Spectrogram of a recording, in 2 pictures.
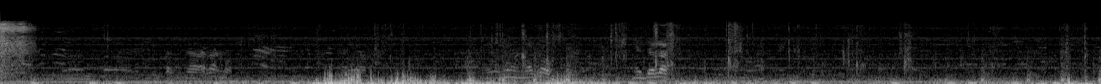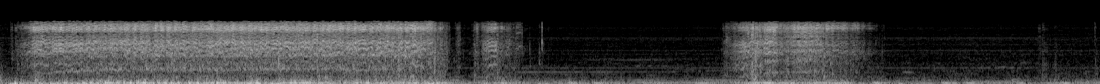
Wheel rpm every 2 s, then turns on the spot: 0, 0, 0, 0, 0, 30, 150, 130, 10, 60, 0.
none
